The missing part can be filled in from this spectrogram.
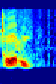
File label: chitchat, bot, voice commands; svencoop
